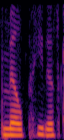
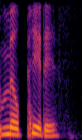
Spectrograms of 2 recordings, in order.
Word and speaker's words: Milpitas: Okay, the city and state is Milpitas, California. – Okay. Any way you can spell that? I've never heard of that. – It's spelled M as in Mary, ILPITAS. – Militant? – No, Milpitas.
